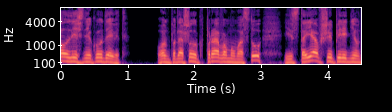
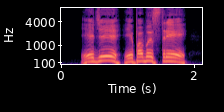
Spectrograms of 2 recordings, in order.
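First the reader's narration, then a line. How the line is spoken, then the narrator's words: Shouted reply. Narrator (Russian): закричал он в ответ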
